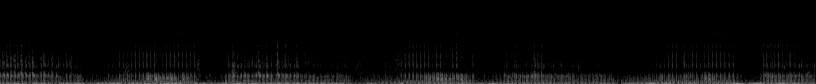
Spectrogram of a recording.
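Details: Domestic cat, a male, purring as his chin is scratched at sunrise over the Cotswold hills; continuous deep rumble broken by short pauses for breath roughly every one to two seconds.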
